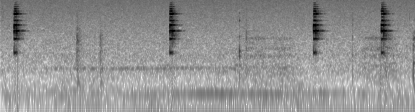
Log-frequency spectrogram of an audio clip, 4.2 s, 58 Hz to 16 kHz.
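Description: ToolkitRC M6 smart charger's button beeper: four short electronic beeps, unevenly spaced, one for each button press as the charge current is stepped up and the Charge option is selected.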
